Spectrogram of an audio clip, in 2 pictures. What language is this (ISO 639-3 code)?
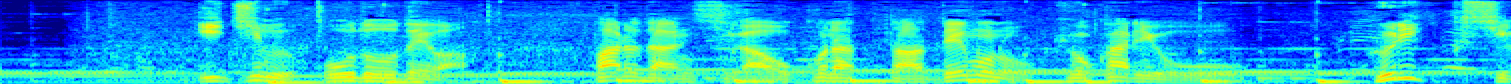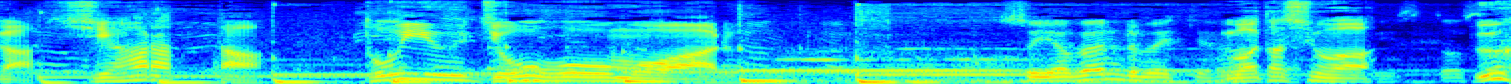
jpn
